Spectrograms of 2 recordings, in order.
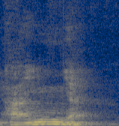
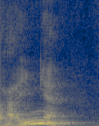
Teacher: Então, na pronúncia, o I não está sozinho. Quando eu falo a palavra rainha, o I está nasalizado, como se tivesse esse N formando um dígrafo.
